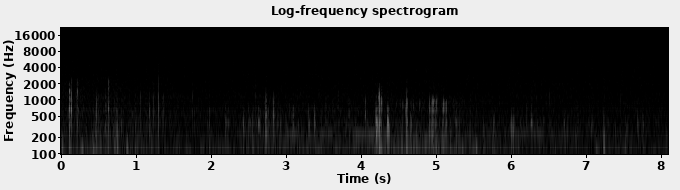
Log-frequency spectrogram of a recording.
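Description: Quiet, low gurgles and rumbles come in short irregular bursts from the belly: ordinary stomach growling, normal gut sounds.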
